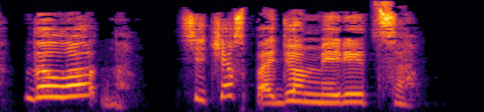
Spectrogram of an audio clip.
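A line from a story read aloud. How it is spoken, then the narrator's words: Sighing. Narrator (Russian): вздохнула Захара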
